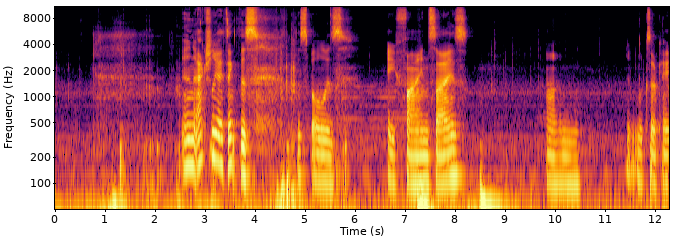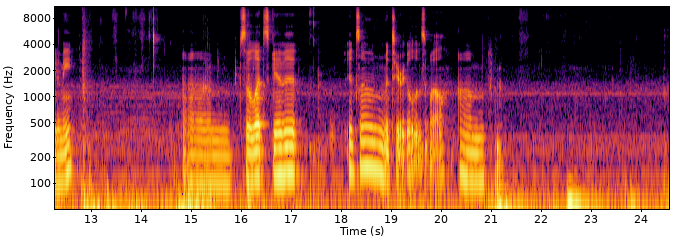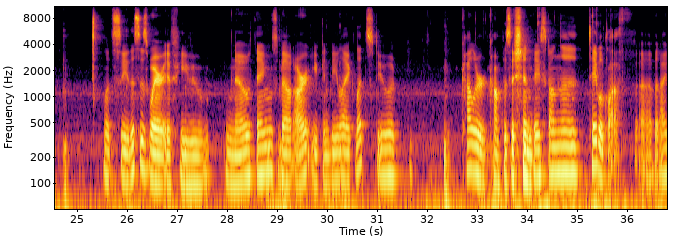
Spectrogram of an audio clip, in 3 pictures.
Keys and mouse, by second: 2.8 click, 3.2-3.6 middle drag, 4.4 g, 5.8-11.9 middle drag, 17.4 click, 19.7-21.1 middle drag, 27.2-28.8 middle drag.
